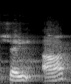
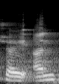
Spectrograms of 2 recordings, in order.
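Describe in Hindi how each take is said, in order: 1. शब्द लंबी 'a' स्वर पर खत्म होता है। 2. शब्द 'an' की ध्वनि पर खत्म होता है। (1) "अगर रुकेंगे तो" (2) "नहीं रुकेंगे तो"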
